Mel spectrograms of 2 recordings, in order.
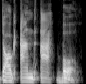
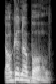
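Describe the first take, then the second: First: The middle words are said fully and separately. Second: The middle words blur into a weak 'unna'. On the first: "See how different that is to" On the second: "and a actually becomes unna"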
